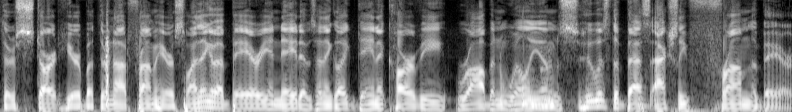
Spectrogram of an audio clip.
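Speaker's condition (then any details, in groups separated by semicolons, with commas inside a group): No condition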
